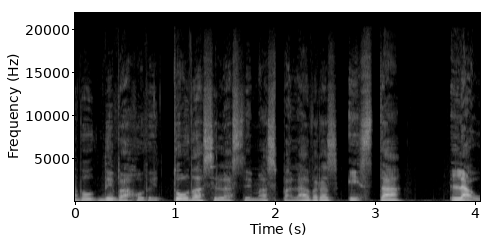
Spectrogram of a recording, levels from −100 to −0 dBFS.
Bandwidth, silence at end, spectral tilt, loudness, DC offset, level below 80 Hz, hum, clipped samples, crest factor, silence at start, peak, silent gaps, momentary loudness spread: 18.5 kHz; 0 s; -5 dB/octave; -41 LUFS; under 0.1%; -68 dBFS; none; under 0.1%; 22 dB; 0 s; -18 dBFS; none; 10 LU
